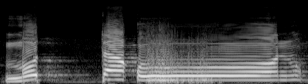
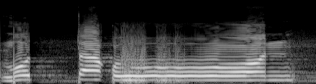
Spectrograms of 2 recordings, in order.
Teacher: کو سخت کیا، میم کو تا کے ساتھ ملا کر متقون، قاف کو موٹا پڑھنا ہے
